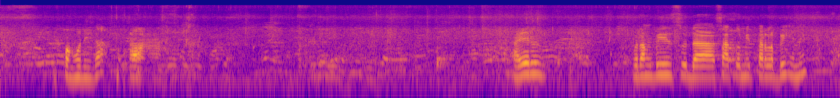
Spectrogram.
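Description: Floodwater sloshes and splashes around people wading.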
